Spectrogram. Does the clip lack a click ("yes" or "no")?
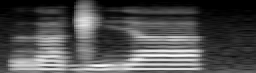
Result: no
